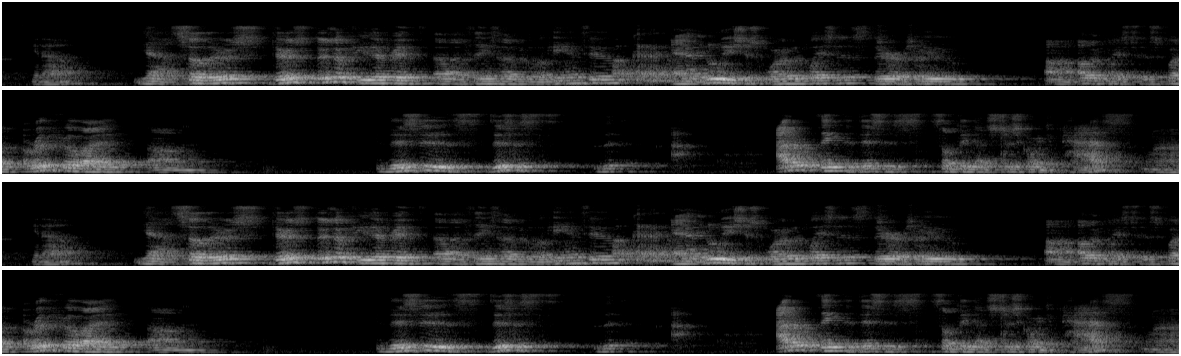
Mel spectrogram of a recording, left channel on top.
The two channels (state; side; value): identical; both; correlation 1.00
